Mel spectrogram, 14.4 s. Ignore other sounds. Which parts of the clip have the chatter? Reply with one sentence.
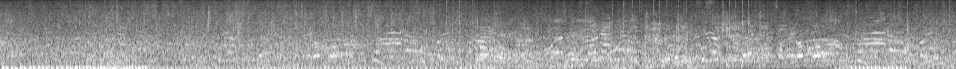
The chatter can be heard from 0.1 to 14.3 s.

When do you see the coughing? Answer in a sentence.
You can hear the coughing from 9.7 to 11.6 s.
